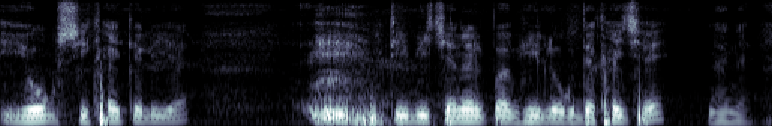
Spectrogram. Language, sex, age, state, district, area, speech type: Maithili, male, 60+, Bihar, Madhepura, rural, spontaneous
